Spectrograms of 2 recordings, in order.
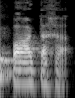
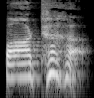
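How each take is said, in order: First: "pataha" said paa-ta-ha with plain t; no puff of air on the t in "pataha"; unaspirated wrong take. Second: "Pataha" said paa-tha-ha with a puff on t; long first a, then airy t in "Pataha"; aspirated th. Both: Shown as a demonstration. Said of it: "You can't say pataha".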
